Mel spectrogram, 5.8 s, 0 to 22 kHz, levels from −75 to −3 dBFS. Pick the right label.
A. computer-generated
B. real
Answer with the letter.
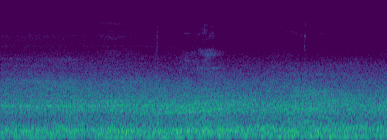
B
